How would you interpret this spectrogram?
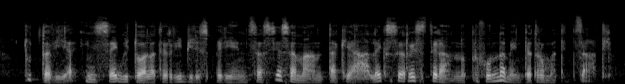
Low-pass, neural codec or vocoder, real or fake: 9.9 kHz; vocoder, 44.1 kHz, 128 mel bands, Pupu-Vocoder; fake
